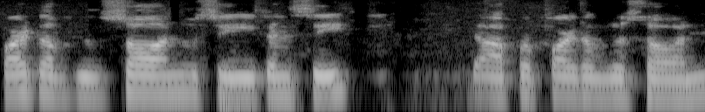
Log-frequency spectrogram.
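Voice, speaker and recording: A fairly high-pitched man's voice with a Filipino accent, a bright, sharp tone and monotone, flat intonation. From Philippines, Visayas. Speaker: crypto community member. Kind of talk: casual chat. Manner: halting.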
